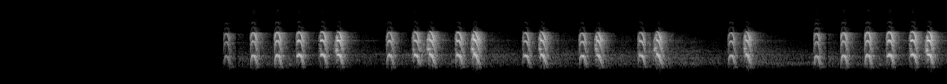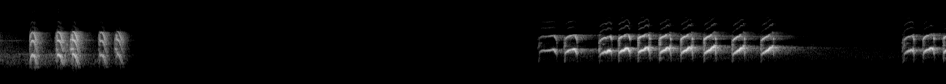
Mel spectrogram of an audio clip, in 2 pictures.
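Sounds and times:
Little Owl calls: 2.2s - 10.8s, 14.8s - 17.8s, 18.5s - 18.9s.

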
